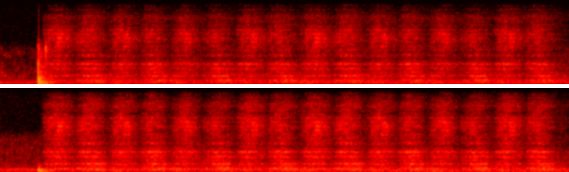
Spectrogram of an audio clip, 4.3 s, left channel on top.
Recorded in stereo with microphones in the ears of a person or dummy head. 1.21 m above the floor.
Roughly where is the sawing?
Centre.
